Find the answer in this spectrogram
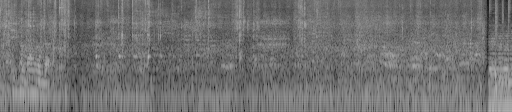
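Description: Small clicks and scratches of a craft knife and vinyl wrap film being handled on a plastic megaphone handle, over a steady low hum and indistinct background voices. Loud electronic music cuts in just before the end.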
